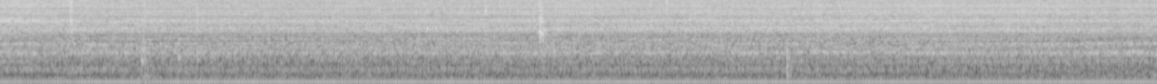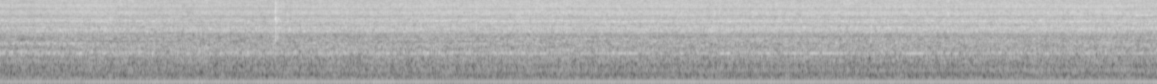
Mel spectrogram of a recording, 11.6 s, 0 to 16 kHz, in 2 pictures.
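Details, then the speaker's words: Truck at idle after replacing squeaking old alternator belt with thicker heavy-duty belt, voltage now about 14.8: steady even low hum, no squeal or chirp; running smoothly. "car battery and I gotta say this is running so smooth"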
